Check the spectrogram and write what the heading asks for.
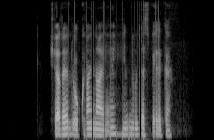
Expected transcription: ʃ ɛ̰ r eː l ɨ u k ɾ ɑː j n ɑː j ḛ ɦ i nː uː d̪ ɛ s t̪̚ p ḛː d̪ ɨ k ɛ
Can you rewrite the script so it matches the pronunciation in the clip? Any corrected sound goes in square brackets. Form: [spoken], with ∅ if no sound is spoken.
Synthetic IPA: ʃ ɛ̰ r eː l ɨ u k ɾ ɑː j n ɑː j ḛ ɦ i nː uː d̪ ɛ s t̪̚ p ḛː d̪ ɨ k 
